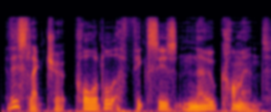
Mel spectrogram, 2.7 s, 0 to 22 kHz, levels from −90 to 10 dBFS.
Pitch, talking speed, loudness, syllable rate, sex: 110 Hz, 155 wpm, -19 LUFS, 5.3 syllables/s, male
